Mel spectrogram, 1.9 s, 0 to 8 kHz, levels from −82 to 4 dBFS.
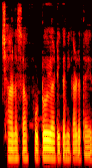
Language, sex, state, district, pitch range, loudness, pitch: Marathi, male, Maharashtra, Sindhudurg, 110-120 Hz, -21 LUFS, 115 Hz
